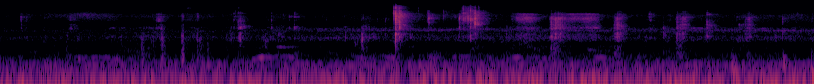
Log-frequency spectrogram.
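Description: Raw cucumber slices being bitten and chewed: a run of crisp, wet crunches, the sharpest about three seconds in.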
